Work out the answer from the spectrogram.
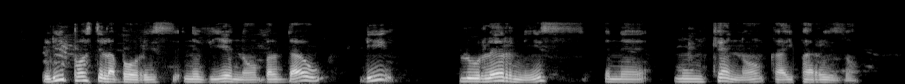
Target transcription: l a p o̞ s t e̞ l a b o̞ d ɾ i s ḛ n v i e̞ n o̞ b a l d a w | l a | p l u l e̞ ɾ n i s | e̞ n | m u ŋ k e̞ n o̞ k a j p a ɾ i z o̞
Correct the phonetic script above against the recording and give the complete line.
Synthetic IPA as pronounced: l i p o̞ s t e̞ l a b o̞ ɾ i s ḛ n v i e̞ n o̞ b a l d a w | l i | p l u l e̞ ɾ n i s | e̞ n | m u ŋ k e̞ n o̞ k a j p a ɾ i z o̞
